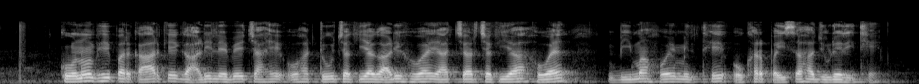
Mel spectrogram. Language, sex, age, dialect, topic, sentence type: Chhattisgarhi, male, 18-24, Western/Budati/Khatahi, banking, statement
